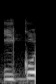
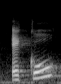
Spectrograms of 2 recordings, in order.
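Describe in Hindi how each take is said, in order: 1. यह शब्द 'ee' ध्वनि से शुरू होता है। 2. यह शब्द 'eh' ध्वनि से शुरू होता है। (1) "इको नहीं"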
